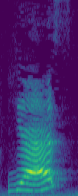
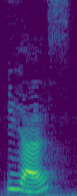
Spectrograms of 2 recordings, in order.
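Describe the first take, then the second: First: Very loud, high donkey-like "yes?"; donkey with tonsillitis. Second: Put-on high, loud girlish "Yes?"; Leslie. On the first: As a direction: bray it like a sore-throated donkey. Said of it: "he sounded like a donkey with tonsillitis". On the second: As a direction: answer in a borrowed girl's voice. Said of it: "still in Leslie's voice". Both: A narrator's reading.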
